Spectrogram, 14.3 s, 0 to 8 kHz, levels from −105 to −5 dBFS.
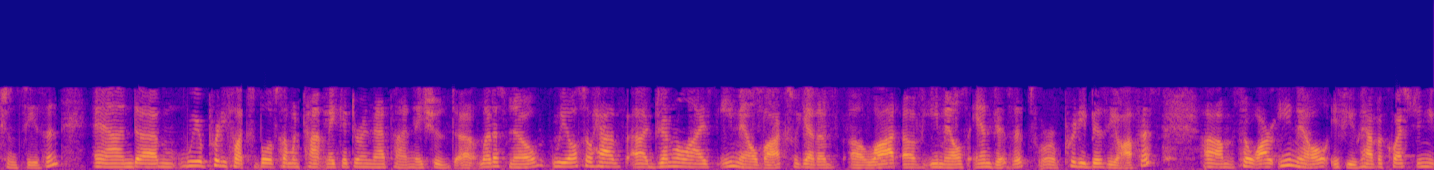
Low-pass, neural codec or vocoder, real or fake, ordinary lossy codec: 7.2 kHz; vocoder, 22.05 kHz, 80 mel bands, Vocos; fake; AAC, 16 kbps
